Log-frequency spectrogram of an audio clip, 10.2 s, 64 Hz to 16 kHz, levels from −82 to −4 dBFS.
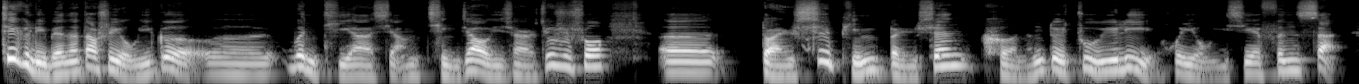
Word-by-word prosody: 这 340 Hz, -4 st, +8 dB
个 230 Hz, -, +5 dB
里 130 Hz, -, +5 dB
边 125 Hz, +2 st, +3 dB
呢， 145 Hz, -, +3 dB
倒 190 Hz, +5 st, +4 dB
是 170 Hz, -, +1 dB
有 105 Hz, +1 st, 0 dB
一 125 Hz, -, -2 dB
个， 175 Hz, +4 st, +3 dB
呃， 120 Hz, -1 st, -6 dB
问 185 Hz, -9 st, +2 dB
题 115 Hz, -5 st, -6 dB
啊， 110 Hz, -2 st, -2 dB
想 110 Hz, +1 st, -9 dB
请 115 Hz, -3 st, -6 dB
教 -, -, +5 dB
一 110 Hz, -, -6 dB
下 115 Hz, +3 st, -7 dB
儿。 105 Hz, -, -6 dB
就 225 Hz, +2 st, -2 dB
是 205 Hz, -2 st, -2 dB
说， 205 Hz, +2 st, +3 dB, 0.4 s
呃， 140 Hz, -1 st, +3 dB, 0.3 s
短 110 Hz, 0 st, +4 dB
视 270 Hz, -, 0 dB
频 145 Hz, +6 st, -1 dB
本 105 Hz, -9 st, -3 dB
身 215 Hz, -, +1 dB
可 115 Hz, -4 st, -3 dB
能 120 Hz, +11 st, -4 dB
对 145 Hz, -, +3 dB
注 150 Hz, 0 st, 0 dB
意 155 Hz, +1 st, +4 dB
力 180 Hz, -1 st, -2 dB
会 135 Hz, -3 st, -4 dB
有 95 Hz, -5 st, -6 dB
一 100 Hz, -, -16 dB
些 130 Hz, +6 st, -5 dB
分 155 Hz, +5 st, -3 dB
散， 160 Hz, 0 st, -1 dB
135 Hz, 240 characters per minute, -21 LUFS, 115-170 Hz, 0.4 s, 这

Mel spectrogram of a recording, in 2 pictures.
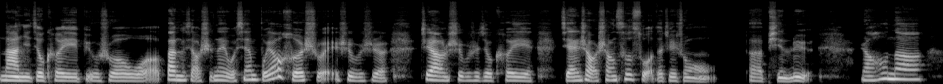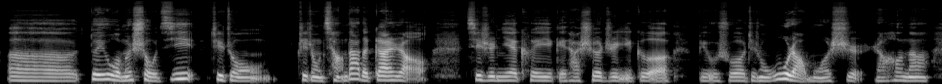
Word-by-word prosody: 那 190 Hz, -2 st, +8 dB
你 175 Hz, -1 st, +3 dB
就 180 Hz, +3 st, +3 dB
可 180 Hz, 0 st, +1 dB
以 170 Hz, -1 st, +2 dB
比 -, -, -7 dB
如 170 Hz, -, -2 dB
说 170 Hz, -1 st, +1 dB
我 155 Hz, -1 st, -1 dB
半 215 Hz, -2 st, +6 dB
个 195 Hz, -, +1 dB
小 -, -, -2 dB
时 -, -, -4 dB
内 195 Hz, -2 st, 0 dB
我 155 Hz, -, -1 dB
先 220 Hz, +5 st, 0 dB
不 185 Hz, -, +1 dB
要 275 Hz, -, +4 dB
喝 185 Hz, -, +3 dB
水， -, -, -2 dB
是 190 Hz, -, -1 dB
不 170 Hz, -, -5 dB
是？ 165 Hz, -3 st, -3 dB, 0.3 s
这 225 Hz, -, +1 dB
样 190 Hz, -3 st, +6 dB
是 195 Hz, +2 st, -3 dB
不 180 Hz, -, -7 dB
是 180 Hz, -, -4 dB
就 175 Hz, -1 st, -1 dB
可 180 Hz, +1 st, -1 dB
以 165 Hz, -3 st, -1 dB, 0.2 s
减 175 Hz, 0 st, +2 dB
少 210 Hz, -5 st, +3 dB
上 195 Hz, +3 st, -1 dB
厕 235 Hz, +3 st, -1 dB
所 230 Hz, -, -2 dB
的 165 Hz, -, -4 dB
这 170 Hz, -, -2 dB
种， 165 Hz, -3 st, -5 dB, 0.3 s
呃， 170 Hz, -3 st, -4 dB
频 300 Hz, -2 st, -1 dB
率。 350 Hz, +2 st, 0 dB, 0.4 s
然 195 Hz, -1 st, -2 dB
后 255 Hz, +5 st, +1 dB
呢， 235 Hz, -2 st, +4 dB, 0.3 s
呃， 175 Hz, -3 st, -2 dB
对 235 Hz, -1 st, +5 dB
于 230 Hz, -, +4 dB
我 215 Hz, -5 st, +5 dB
们 180 Hz, +1 st, +2 dB
手 195 Hz, -5 st, +2 dB
机 250 Hz, -, +1 dB
这 210 Hz, -, +1 dB
种 195 Hz, -, -2 dB, 0.2 s
这 205 Hz, -, 0 dB
种 175 Hz, -3 st, +1 dB
强 155 Hz, -, -1 dB
大 250 Hz, 0 st, +4 dB
的 185 Hz, -, +3 dB
干 195 Hz, +1 st, +6 dB
扰， 185 Hz, -, -1 dB, 0.3 s
其 215 Hz, -, 0 dB
实 190 Hz, -1 st, +1 dB
你 185 Hz, 0 st, -2 dB
也 180 Hz, -1 st, +1 dB
可 185 Hz, +2 st, -4 dB
以 175 Hz, -1 st, -1 dB
给 165 Hz, 0 st, -6 dB
它 170 Hz, 0 st, -5 dB
设 185 Hz, +2 st, -1 dB
置 175 Hz, +1 st, -3 dB
一 -, -, -3 dB
个 170 Hz, +3 st, 0 dB, 0.2 s
比 170 Hz, -, -9 dB
如 165 Hz, -, -5 dB
说 175 Hz, +1 st, -3 dB
这 180 Hz, -, -7 dB
种 165 Hz, -1 st, 0 dB
勿 245 Hz, +8 st, +5 dB
扰 195 Hz, -, +4 dB
模 155 Hz, +1 st, -4 dB
式， 175 Hz, -1 st, -3 dB
然 160 Hz, -1 st, -7 dB
后 190 Hz, -2 st, -6 dB
呢， 170 Hz, -1 st, 0 dB
180 Hz, 270 characters per minute, -20 LUFS, 170-205 Hz, 0.4 s, 那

